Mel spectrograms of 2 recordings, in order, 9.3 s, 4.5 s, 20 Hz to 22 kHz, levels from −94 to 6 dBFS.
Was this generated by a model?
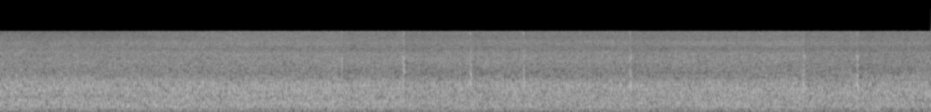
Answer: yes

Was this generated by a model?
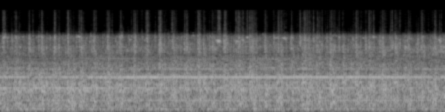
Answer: no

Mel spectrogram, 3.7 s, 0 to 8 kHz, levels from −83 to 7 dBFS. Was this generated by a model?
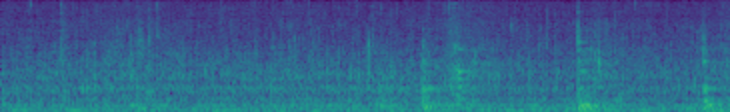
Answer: no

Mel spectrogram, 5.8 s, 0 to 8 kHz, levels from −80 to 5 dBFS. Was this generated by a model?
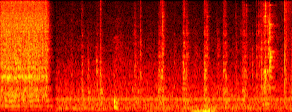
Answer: no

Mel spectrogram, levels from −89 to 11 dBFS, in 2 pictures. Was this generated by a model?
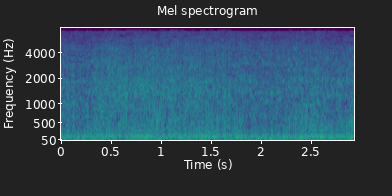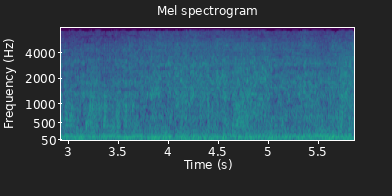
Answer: yes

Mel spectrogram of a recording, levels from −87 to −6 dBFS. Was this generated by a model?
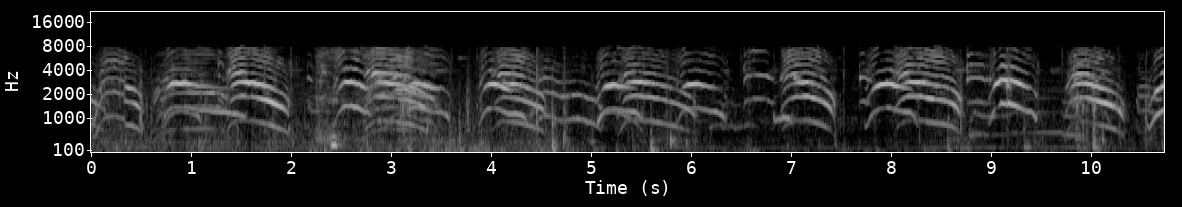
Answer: no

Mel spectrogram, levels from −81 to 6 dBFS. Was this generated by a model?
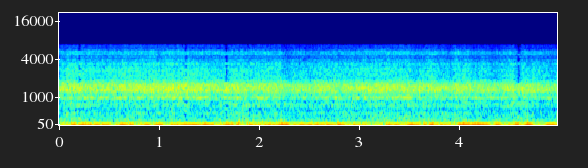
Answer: no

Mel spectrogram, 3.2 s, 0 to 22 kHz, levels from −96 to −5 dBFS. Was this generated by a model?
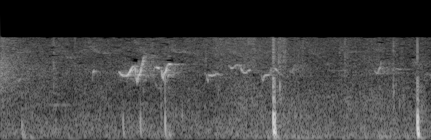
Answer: no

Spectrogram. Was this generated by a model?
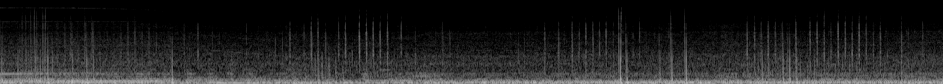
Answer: no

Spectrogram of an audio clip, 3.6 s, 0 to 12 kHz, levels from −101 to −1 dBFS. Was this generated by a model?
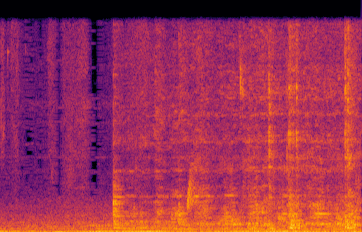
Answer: no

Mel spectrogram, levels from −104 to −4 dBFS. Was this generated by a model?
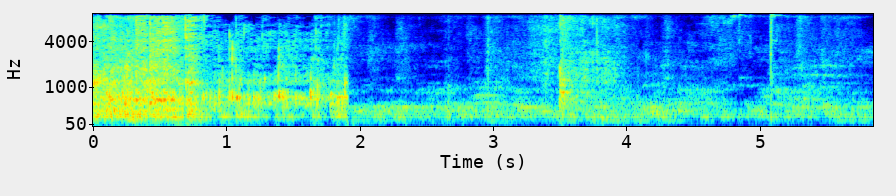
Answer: no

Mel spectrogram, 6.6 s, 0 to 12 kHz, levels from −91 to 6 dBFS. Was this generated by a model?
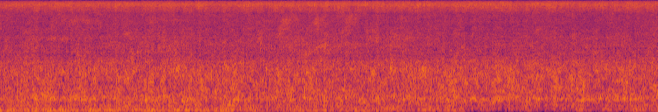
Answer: yes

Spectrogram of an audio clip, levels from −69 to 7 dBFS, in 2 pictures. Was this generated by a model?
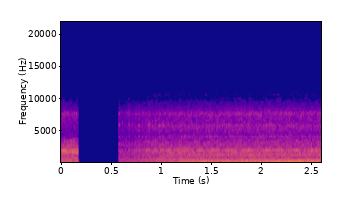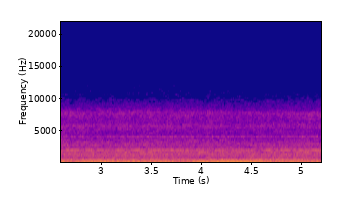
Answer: no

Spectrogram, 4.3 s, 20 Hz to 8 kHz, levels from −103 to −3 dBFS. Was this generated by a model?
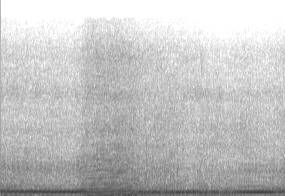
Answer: yes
